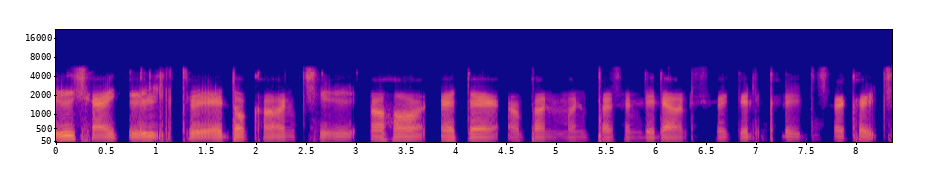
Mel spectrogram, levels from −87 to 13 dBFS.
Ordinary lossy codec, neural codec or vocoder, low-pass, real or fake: Opus, 16 kbps; none; 5.4 kHz; real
